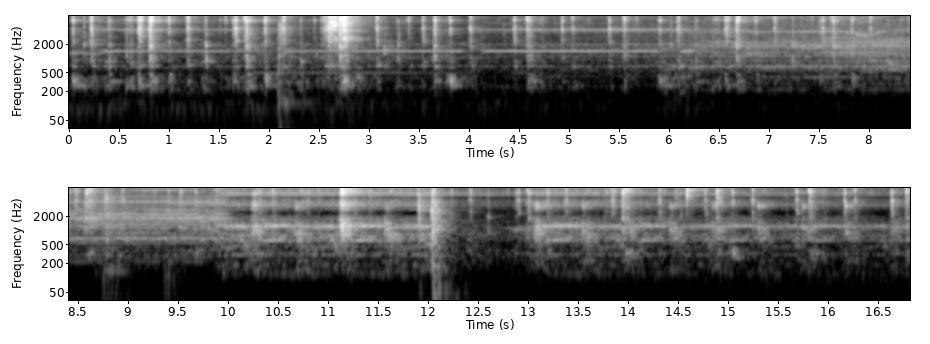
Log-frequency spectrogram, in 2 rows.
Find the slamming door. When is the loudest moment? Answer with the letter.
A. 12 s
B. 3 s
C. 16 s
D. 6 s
A.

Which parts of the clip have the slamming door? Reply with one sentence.
The slamming door can be heard from 1.9 to 2.5 s, from 8.6 to 9.6 s and from 11.8 to 12.4 s.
